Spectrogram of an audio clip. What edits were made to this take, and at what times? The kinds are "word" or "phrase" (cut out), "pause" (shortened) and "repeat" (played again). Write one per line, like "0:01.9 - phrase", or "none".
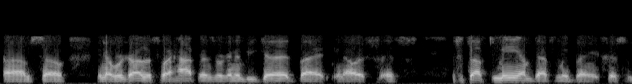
none

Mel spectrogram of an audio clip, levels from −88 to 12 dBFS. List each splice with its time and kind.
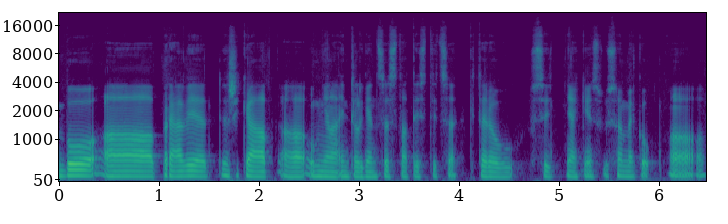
0:02.1 - pause
0:04.0 - pause

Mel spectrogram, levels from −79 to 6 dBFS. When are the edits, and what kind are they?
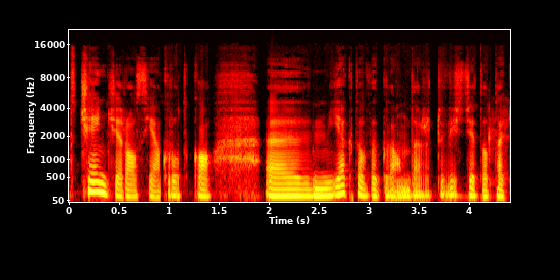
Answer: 0:00.9 - word

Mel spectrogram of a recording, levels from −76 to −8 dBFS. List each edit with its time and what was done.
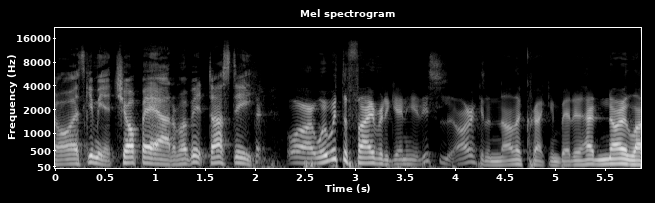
0:04.3 - word

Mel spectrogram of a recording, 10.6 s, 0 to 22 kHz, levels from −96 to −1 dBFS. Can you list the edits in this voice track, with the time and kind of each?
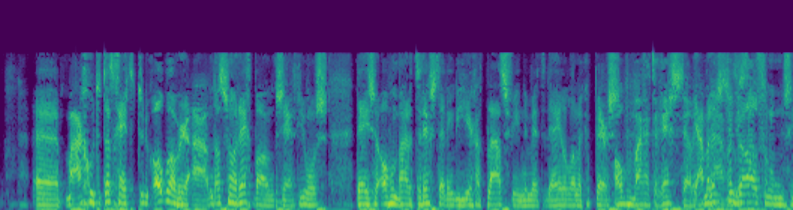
0:03.7 - word

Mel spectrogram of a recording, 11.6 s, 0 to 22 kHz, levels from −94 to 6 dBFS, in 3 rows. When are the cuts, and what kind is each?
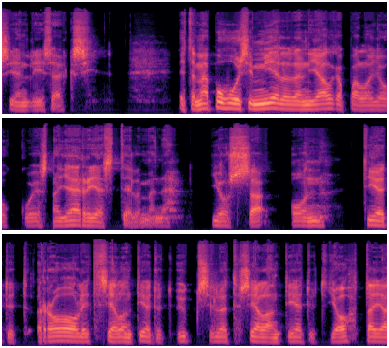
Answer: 0:04.4 - word

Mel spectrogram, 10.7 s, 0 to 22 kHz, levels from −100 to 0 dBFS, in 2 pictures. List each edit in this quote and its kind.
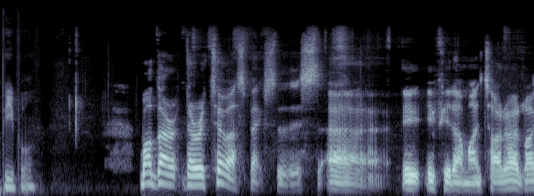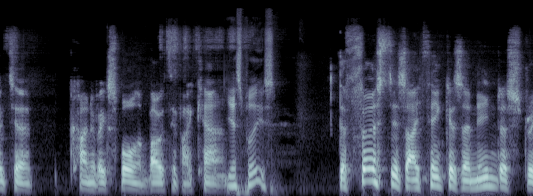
0:05.9 - pause

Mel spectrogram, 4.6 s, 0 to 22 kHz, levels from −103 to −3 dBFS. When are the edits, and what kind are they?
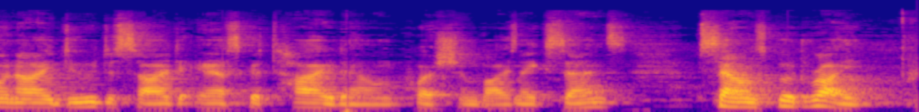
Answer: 0:02.6 - phrase

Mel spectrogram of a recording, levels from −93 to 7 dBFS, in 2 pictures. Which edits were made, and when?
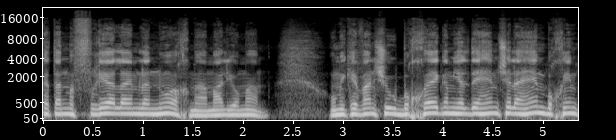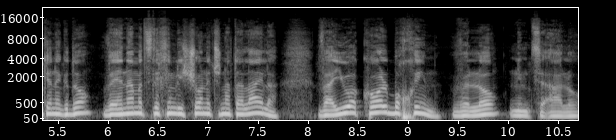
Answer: none

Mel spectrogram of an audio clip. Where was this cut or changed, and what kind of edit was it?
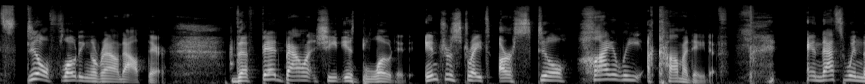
0:03.5 - word

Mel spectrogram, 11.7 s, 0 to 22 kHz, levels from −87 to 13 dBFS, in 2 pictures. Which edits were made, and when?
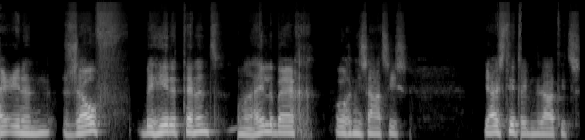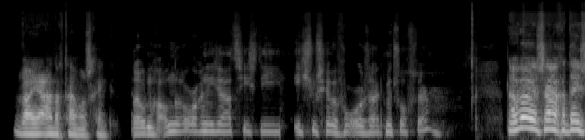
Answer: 0:02.4 - word
0:05.2 - word
0:05.8 - word
0:07.2 - word
0:08.6 - word
0:09.8 - word

